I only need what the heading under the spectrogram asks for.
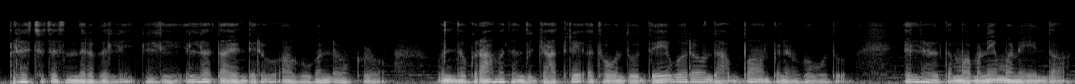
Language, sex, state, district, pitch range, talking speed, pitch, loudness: Kannada, male, Karnataka, Shimoga, 90-100 Hz, 115 wpm, 95 Hz, -24 LUFS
